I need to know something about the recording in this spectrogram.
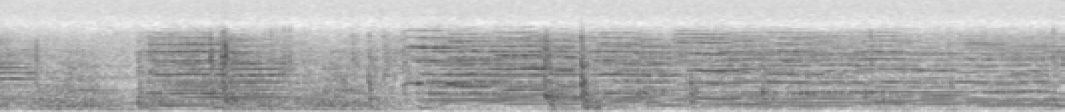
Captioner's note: feet thudding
